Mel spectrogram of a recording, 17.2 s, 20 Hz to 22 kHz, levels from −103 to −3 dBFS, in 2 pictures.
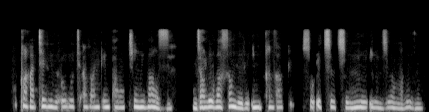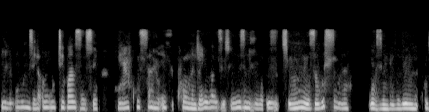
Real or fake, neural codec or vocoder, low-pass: fake; codec, 16 kHz, 1 kbps, FreqCodec, larger model; 7.2 kHz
